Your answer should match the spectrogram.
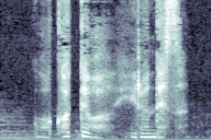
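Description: Quiet, near-whispered speech in a young woman's voice: anime dialogue playing softly.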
